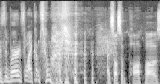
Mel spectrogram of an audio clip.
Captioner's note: laughs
